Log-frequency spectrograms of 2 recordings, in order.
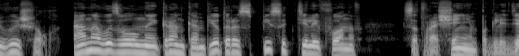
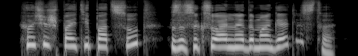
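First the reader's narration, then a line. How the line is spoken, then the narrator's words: Smug laughter. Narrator (Russian): Игорь рассмеялся, довольный собой до нельзя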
